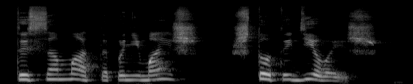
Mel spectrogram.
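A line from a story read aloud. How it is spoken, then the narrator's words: Quiet question. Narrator (Russian): тихо спросил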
